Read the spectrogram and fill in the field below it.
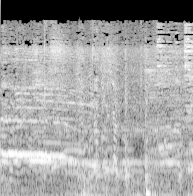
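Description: A dense crowd murmurs and calls out at the Rath Yatra festival in Raipur, a steady outdoor hubbub with voices and a sustained tone over it, and someone talking through the noise.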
